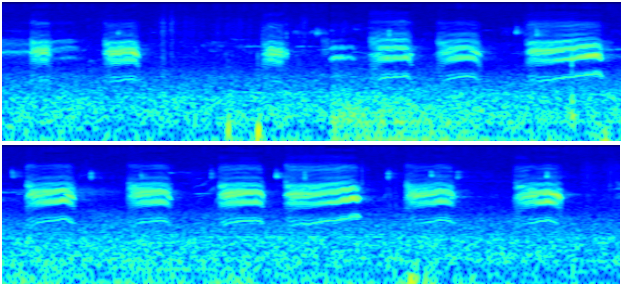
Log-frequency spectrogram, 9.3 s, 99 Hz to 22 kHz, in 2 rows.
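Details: Spotted towhee sounding alarm, territorial and agitated, in Del Monte Forest, California, June morning: harsh buzzy calls repeated about 83 times a minute at uneven intervals, each with an upward-curving nasal tone, plus distant low hum.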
